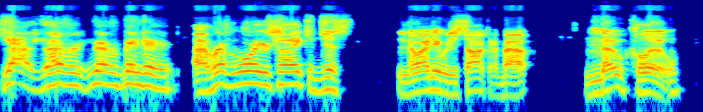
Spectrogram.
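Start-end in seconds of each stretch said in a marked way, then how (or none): 0.0-3.1 put-on, play-acted very high hollering. Retelling how a stranger greeted them from outside: imitating someone yelling. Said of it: "just starts yelling at me".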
